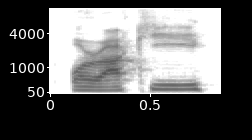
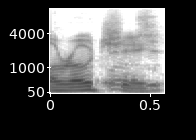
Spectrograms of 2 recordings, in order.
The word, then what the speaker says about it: Orochi: even know how to say it yamata no oraki oh orochi that's the that's the eight-headed dragon oh wow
